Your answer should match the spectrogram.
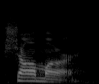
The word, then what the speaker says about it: shamar: When we read here in these two verses the word keep, in Hebrew, it's actually the word shamar. Shamar is spelled S-H-A-W-M-A-R. Actually, you can drop the W. I misspelled that. S-H-A-M-A-R. S-H-A-M-A-R is how you spell shamar.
